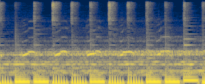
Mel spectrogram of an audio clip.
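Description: Electronic psychill track playing: a fast, even hi-hat pattern over pulsing synth bass, with a wavering high melodic line bending up and down above it.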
